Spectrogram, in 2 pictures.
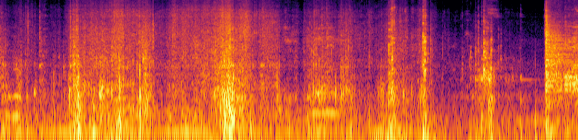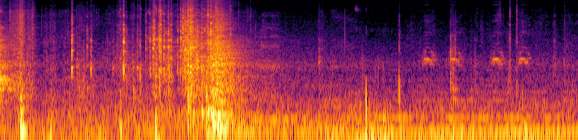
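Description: Plastic bags and cardboard crinkling, rustling and scraping as trash is rummaged through in a dumpster. It is busy and loud for about ten seconds, then settles, over a steady low hum.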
